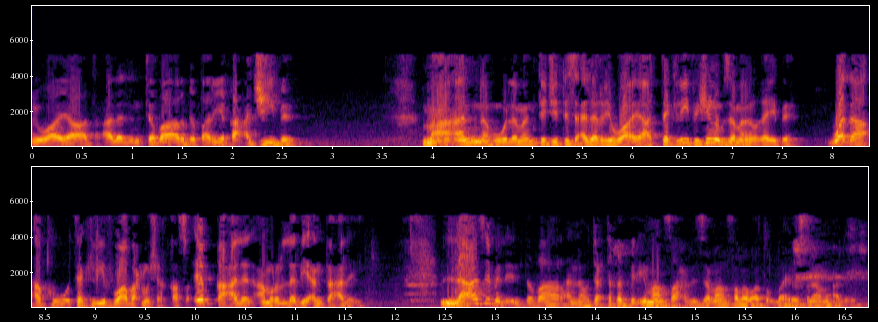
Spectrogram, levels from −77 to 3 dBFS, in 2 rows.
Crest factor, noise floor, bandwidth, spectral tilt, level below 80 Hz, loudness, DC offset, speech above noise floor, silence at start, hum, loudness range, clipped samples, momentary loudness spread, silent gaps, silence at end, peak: 14 dB; -47 dBFS; 5.4 kHz; -12 dB/octave; -46 dBFS; -17 LUFS; under 0.1%; 31 dB; 0 s; none; 4 LU; under 0.1%; 8 LU; none; 0 s; -2 dBFS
